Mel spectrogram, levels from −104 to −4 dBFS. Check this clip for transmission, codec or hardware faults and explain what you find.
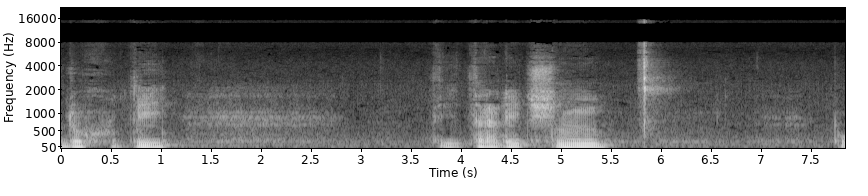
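One fault runs through the whole clip: stereo read as mono. The interleaved left and right samples are taken in sequence as one channel, so everything plays at half speed and 12 semitones low, a full octave down, with a faint mirrored image in the upper spectrum.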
